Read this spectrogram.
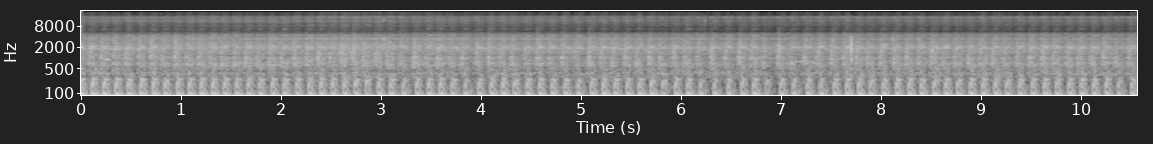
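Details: Rebuilt Honda GL100 single-cylinder engine with an Aspira piston and valve clearance set at 0.10: an even, steady putter about four beats a second with no ticking or knocking. Normal smooth, healthy idle after restoration.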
